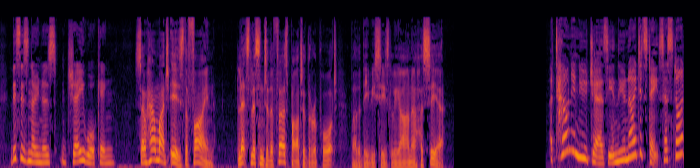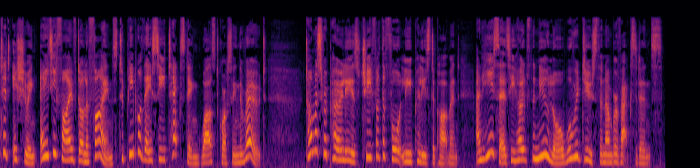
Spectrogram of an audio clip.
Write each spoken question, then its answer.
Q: So how much is the fine?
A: It's $85, which is a really expensive text message.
